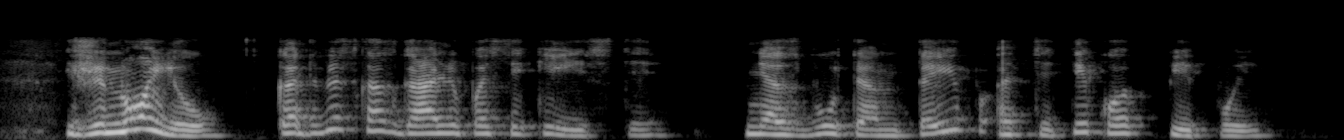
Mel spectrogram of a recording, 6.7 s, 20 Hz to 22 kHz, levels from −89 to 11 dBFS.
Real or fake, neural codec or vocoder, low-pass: fake; codec, 16 kHz, 16 kbps, FunCodec, trained on LibriTTS, 50 frames a second; 7.2 kHz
